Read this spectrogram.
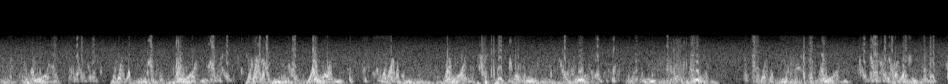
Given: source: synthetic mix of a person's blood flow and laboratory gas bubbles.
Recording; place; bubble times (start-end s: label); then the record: Doppler ultrasound of blood flow; precordium
0.05-0.15 s: bubbles
0.20-0.66 s: bubbles
0.68-1.05 s: bubbles
1.42-1.67 s: bubbles
1.71-1.90 s: bubbles
2.05-2.73 s: bubbles
2.77-3.02 s: bubbles
3.24-3.32 s: bubbles
3.46-3.56 s: bubbles
3.61-3.90 s: bubbles
3.99-4.07 s: bubbles
4.44-4.51 s: bubbles
4.54-5.36 s: bubbles
5.49-5.74 s: bubbles
5.88-6.23 s: bubbles
6.26-6.40 s: bubbles
6.64-7.04 s: bubbles
7.43-7.62 s: bubbles
7.79-8.17 s: bubbles
8.20-8.28 s: bubbles
8.54-9.12 s: bubbles
9.21-9.38 s: bubbles
9.44-9.49 s: bubbles
From the record:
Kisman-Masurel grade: 242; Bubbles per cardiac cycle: several, 3 to 8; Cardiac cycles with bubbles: 100%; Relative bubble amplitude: moderate (0.250 to 0.450); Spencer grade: 3 (all of the cardiac periods contain showers or single bubble signals, but not dominating or overriding the cardiac motion signals); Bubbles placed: anywhere in the cardiac cycle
